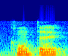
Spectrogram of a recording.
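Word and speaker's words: compter: use con plus infinitive con plus don't pronounce the P so for example um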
